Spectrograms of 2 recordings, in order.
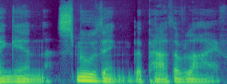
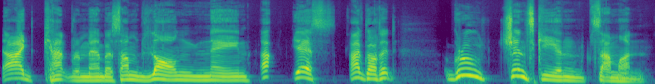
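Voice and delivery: loud, raised voice, drawn out in places; agitated caller; 5 semitones higher, 6 dB louder than usual. A narrator's reading. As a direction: search for it loudly, then seize on it. Agitated caller racks his memory.

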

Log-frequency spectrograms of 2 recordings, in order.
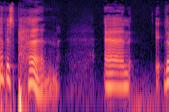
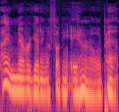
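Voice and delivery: low, soft, quick grumble; muttered aside; 5 semitones lower, 6 dB quieter, faster than usual. Retold or imitated. Walking away from Tom, muttering quietly. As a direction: mutter it under your breath.

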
